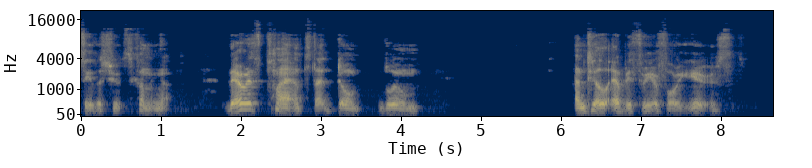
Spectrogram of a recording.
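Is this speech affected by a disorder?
Yes: cerebral palsy; cerebral palsy since birth.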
